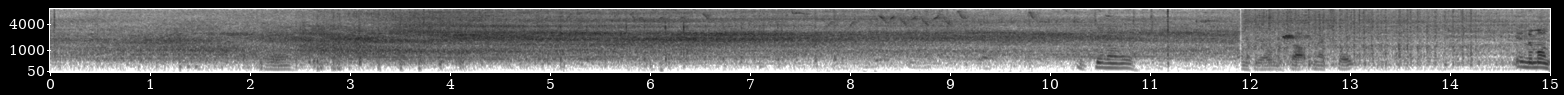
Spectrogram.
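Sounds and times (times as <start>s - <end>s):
train running: 0.0s - 15.0s.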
